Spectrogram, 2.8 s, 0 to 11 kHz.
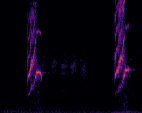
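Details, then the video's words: Long-tailed Shrike (cendet) opening up three isian, the learned fill-in phrases of its song: two loud, sharp, downward-sweeping chirps about two seconds apart, each trailed by soft fading echo-like notes over a quiet background. "Cendet Bongkar 3 Isian"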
